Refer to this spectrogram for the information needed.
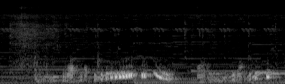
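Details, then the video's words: Pigeon in mating display: one deep, bubbling coo rising and falling, followed by softer trailing coo notes, with a steady low background hum. "Pigeon Sound Effect || Pigeon Mating"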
